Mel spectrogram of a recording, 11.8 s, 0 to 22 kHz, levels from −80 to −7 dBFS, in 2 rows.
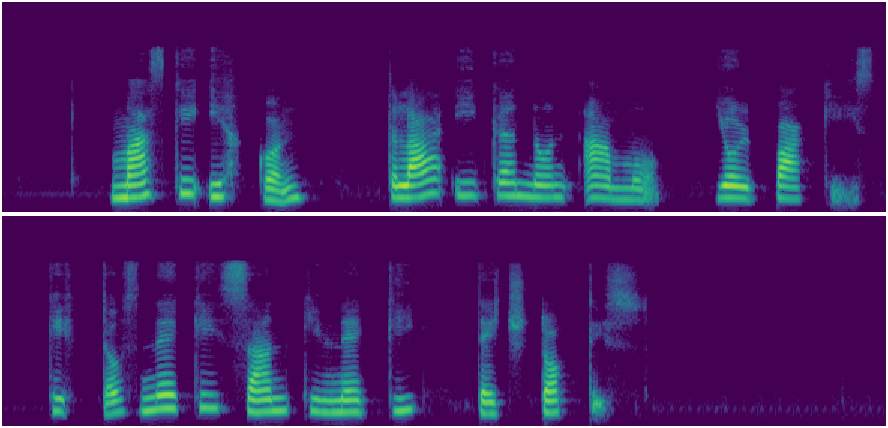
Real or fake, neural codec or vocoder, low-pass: fake; codec, 16 kHz in and 24 kHz out, 0.9 kbps, LongCat-Audio-Codec, fine tuned four codebook decoder; 9.9 kHz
